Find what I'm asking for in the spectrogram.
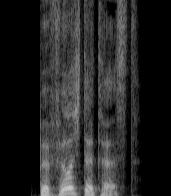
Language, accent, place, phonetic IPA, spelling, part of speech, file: German, Germany, Berlin, [bəˈfʏʁçtətəst], befürchtetest, verb, De-befürchtetest.ogg
- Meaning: inflection of befürchten: 1. second-person singular preterite 2. second-person singular subjunctive II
